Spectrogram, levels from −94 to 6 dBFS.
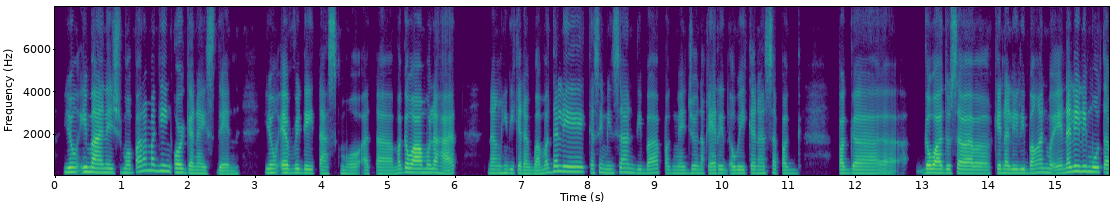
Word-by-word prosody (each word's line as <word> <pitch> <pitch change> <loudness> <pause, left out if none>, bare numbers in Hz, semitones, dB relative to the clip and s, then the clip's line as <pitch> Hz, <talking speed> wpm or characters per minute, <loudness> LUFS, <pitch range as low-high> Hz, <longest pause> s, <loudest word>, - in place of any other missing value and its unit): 'yong 215 +1 +4
i-manage 195 -4 +4
mo 180 -1 -1
para 240 +7 0
maging 260 -3 -1
organized 160 -6 0
din 140 -1 -2 0.4
'yong 185 +1 -1
everyday 175 -2 +1
task 150 0 -5
mo 145 -1 -5
at, 150 - -5
ah, 145 -1 -2
magawa 185 +2 +6
mo 185 +1 -2
lahat 165 -4 +1 0.5
nang 170 0 -4
hindi 170 -1 -3
ka 160 0 -3
nagmamadali. 220 - +1
Kasi 180 +2 -6
minsan 185 +2 -4
'di 170 - -5
ba 170 +3 -2
'pag 160 -2 -8
medyo 160 +1 -4
na-carried 160 0 -3
away 155 0 -1
ka 170 - -3
na 160 - -3
sa 175 - -5
pag 160 -1 -4 0.7
'pag, 160 0 -1
ah, 155 - -2 0.3
gawa 180 -6 +5
don 175 - 0
sa 175 0 +2 0.5
kinalilibangan 175 +2 0
mo - - -2
eh, 165 +3 +1
nalilimutan 225 -3 +4
175 Hz, 155 wpm, -22 LUFS, 160-195 Hz, 0.7 s, magawa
